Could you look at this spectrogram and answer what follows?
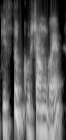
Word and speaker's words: Githuku Shongwe: I learned today that it's pronounced Githuku Shongwe.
